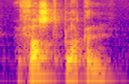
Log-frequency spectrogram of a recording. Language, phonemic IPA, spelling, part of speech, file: Dutch, /ˈvɑs(t)plɑkə(n)/, vastplakken, verb, Nl-vastplakken.ogg
- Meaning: 1. to be stuck onto something, to stick 2. to stick (onto something)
